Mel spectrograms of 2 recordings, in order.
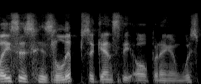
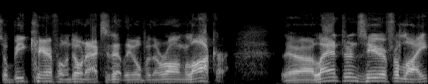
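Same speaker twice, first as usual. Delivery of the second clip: loud, gruff, gravelly, rough-edged orc voice; 4 semitones higher, 5 dB louder than usual. A storyteller voices an orc speaking to the group, in a gruff, gravelly orc voice. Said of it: "says with a gruff and gravelly voice".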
